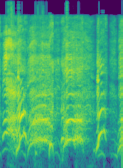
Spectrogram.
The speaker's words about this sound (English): You just start screaming.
